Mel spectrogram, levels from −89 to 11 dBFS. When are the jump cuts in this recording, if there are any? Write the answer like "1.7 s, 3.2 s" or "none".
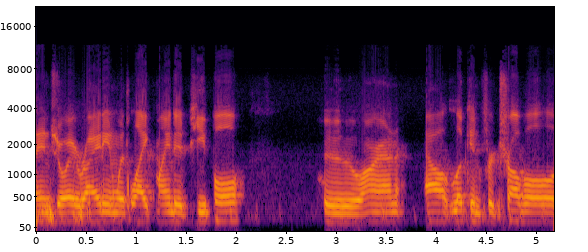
2.5 s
